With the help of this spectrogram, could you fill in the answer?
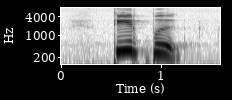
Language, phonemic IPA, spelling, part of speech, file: Tamil, /t̪iːɾpːɯ/, தீர்ப்பு, noun, Ta-தீர்ப்பு.ogg
- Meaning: 1. settlement, conclusion 2. completion, consummation, termination 3. judgement, decree 4. sentence 5. determination, resolution 6. clearance, removal, liquidation, remission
